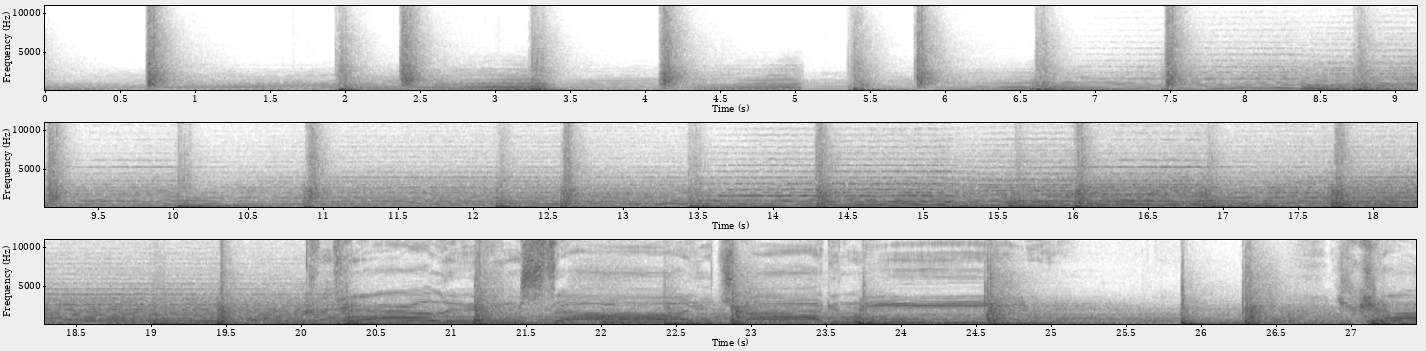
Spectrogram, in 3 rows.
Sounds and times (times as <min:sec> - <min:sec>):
Music: 0:00.0 - 0:27.4.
